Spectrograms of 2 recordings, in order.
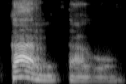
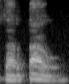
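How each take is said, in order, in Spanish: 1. El acento está en la primera sílaba. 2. El acento está en la sílaba del medio. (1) "si sería tilde en la car" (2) "la mayor fuerza de voz está en la, en la ta"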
